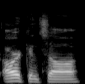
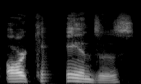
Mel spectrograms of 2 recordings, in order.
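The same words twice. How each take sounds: First: It uses the widespread, general pronunciation. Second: It uses the local Kansas pronunciation. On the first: This is how it is said outside Kansas. "in the rest of the world, you pronounce the, the the word Arkansas" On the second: This is how it is said inside Kansas. "if you live in the state of Kansas, you pronounce it Arkansas"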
